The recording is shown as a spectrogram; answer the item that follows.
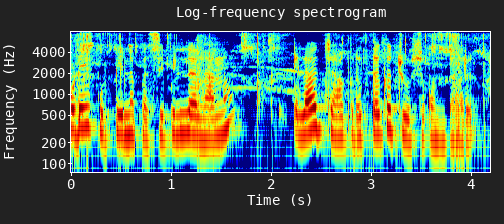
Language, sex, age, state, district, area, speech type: Telugu, female, 18-30, Telangana, Mancherial, rural, spontaneous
